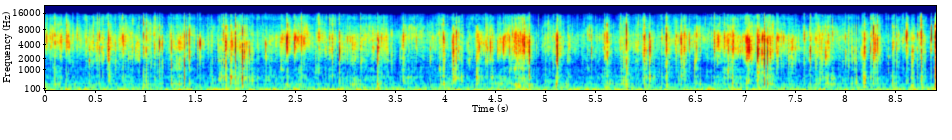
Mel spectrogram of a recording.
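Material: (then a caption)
Nylon mesh. A pair of small pink and red foam-filled nylon-mesh scrub sponges is squeezed and crushed between fingers with long painted nails, right next to the microphone. The result is a steady stream of dense, bright crinkling and crunching, made of many quick, sharp crackles with almost no low end.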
